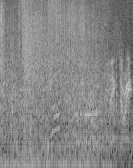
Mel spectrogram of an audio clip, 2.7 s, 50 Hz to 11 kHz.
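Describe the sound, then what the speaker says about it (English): Mortar explosions rumble through a Company of Heroes 3 battle, a steady low, booming roar of blasts with a voice talking over it. "Taking a lot of damage out of the mortar."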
